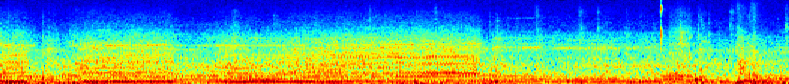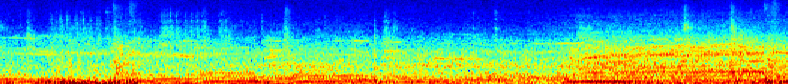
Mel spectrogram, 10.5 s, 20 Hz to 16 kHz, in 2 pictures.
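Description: A 718 race car drives hard through a televised race, its engine a sustained, steady drone with shifting harmonic pitch, loud and continuous throughout.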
